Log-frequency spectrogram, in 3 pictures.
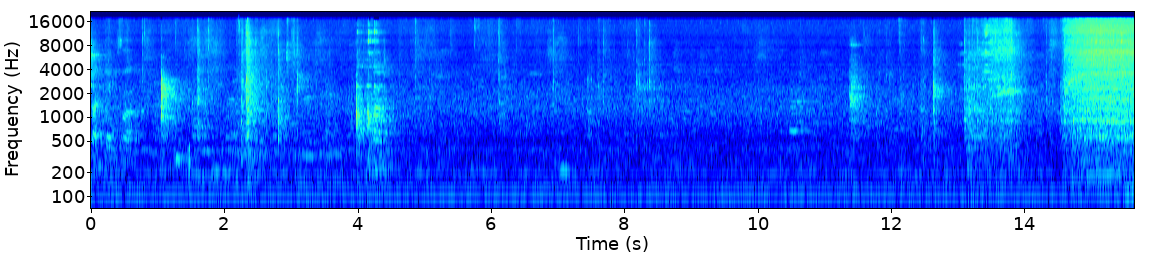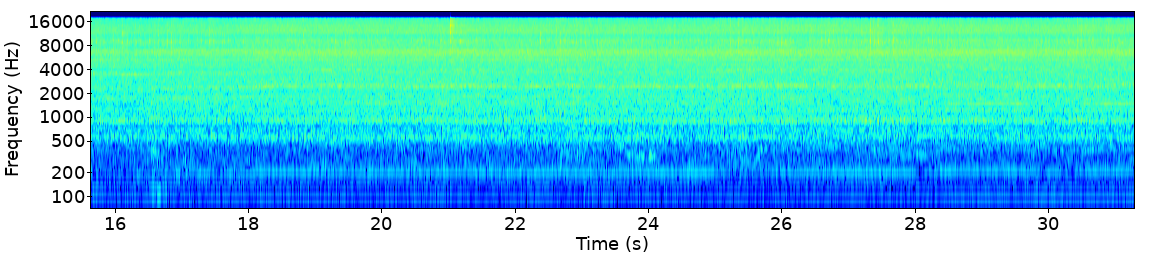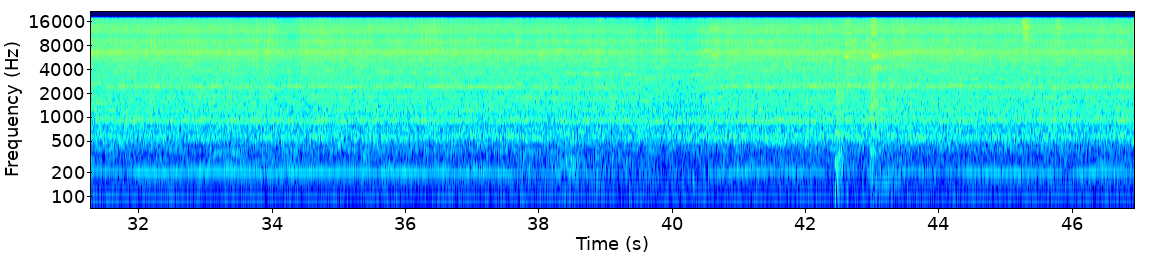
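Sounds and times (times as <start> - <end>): blender motor humming: 13.1 - 14.0, 14.6 - 46.9.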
